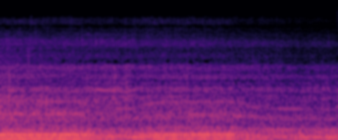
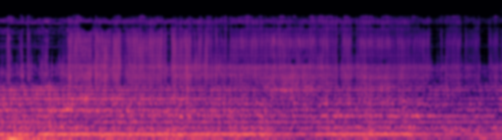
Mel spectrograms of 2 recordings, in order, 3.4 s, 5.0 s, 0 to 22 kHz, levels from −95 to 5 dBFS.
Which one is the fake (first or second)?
second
